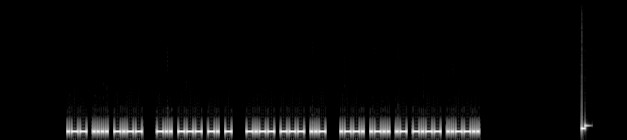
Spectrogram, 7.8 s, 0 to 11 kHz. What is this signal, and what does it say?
Morse code, heard as a keyed tone, about 45 wpm, 700 Hz. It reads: WHY DONT YOU PLAY?
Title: Sentences from Top 300 Words 45wpm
